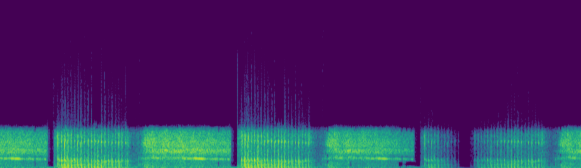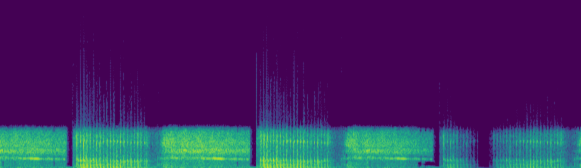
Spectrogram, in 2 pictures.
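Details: Snoring: rapid, loud, rough snoring bursts with a whistling tone, about twelve in eleven seconds, irregularly spaced.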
